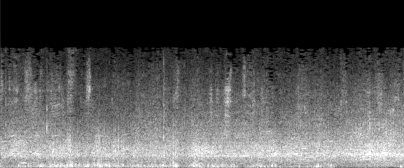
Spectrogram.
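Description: Steady open-air noise, a rumble with a hiss over it, with indistinct voices of players and spectators in the background.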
